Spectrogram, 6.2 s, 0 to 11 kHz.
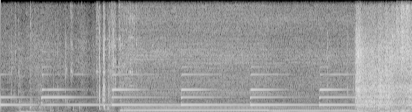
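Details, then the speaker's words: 1992 Ford Mustang LX, 434 stroker V8 with MSD ignition, crank test after replacing a faulty new red top battery with a Motomaster Eliminator: strong, even cranking under a steady chime, then it catches and runs; low-voltage cutoff problem fixed. "All right, well, with that new battery in, that fixes our problem."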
